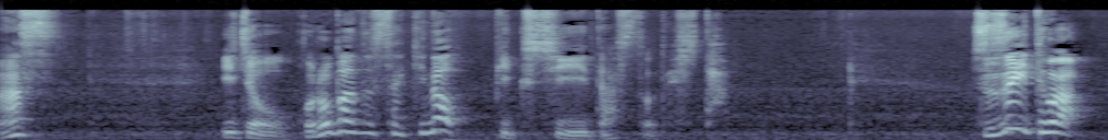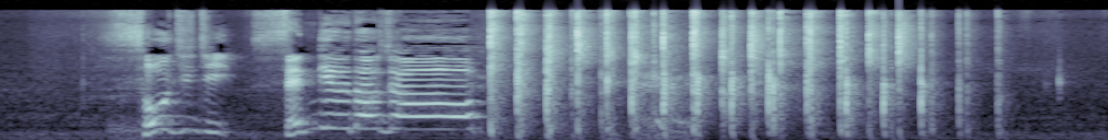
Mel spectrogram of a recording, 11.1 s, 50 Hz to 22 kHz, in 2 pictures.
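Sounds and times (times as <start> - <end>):
speech: 0.1 - 0.3, 1.1 - 3.7, 4.9 - 5.5, 6.1 - 8.1, 8.8 - 9.1
small group hand clapping in a small room: 8.0 - 10.7.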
